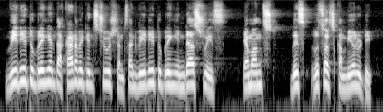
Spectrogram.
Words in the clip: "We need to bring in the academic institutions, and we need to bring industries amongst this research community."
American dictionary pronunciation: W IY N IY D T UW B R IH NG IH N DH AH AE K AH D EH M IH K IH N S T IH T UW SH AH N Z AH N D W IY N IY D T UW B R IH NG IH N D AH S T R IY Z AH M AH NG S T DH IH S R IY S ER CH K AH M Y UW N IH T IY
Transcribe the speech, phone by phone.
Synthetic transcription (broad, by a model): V IY N IY D T UW B R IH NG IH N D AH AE K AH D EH M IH K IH N S T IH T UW SH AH N S AH N D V IY N IY D T UW B R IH NG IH N D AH S T R IY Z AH M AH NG S T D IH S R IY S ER S K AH M Y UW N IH T IY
